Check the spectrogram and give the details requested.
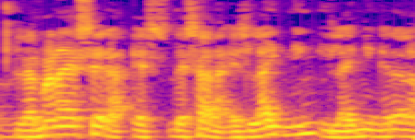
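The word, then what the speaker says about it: Serah: Bueno, se escribe Sara, pero es Sara.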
